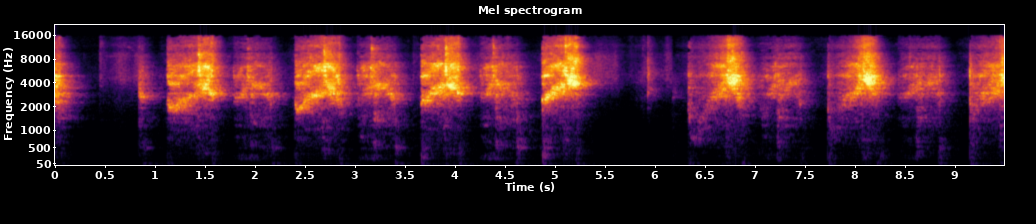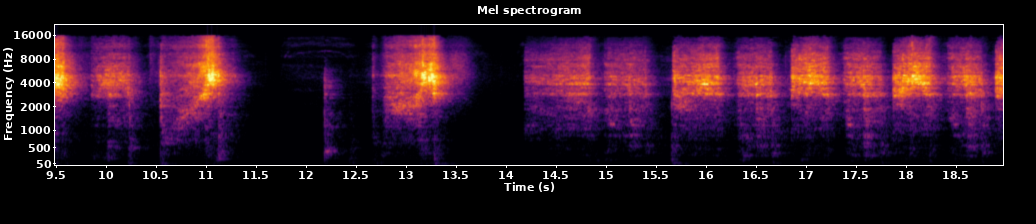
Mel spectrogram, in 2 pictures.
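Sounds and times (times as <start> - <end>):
hand plane swishing on wood: 6.4 - 11.2, 14.2 - 18.9.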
